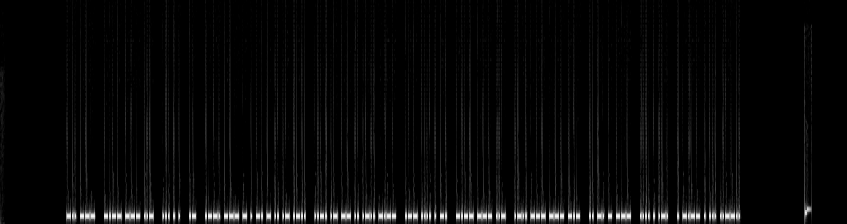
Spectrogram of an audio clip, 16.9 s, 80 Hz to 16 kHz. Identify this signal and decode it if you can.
Morse code, heard as a keyed tone, about 41 wpm, 700 Hz. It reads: DO YOU SEE A POTENTIAL FAMILY WHEN YOU LOOK INTO HER EYES?
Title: Sentences from Top 1000 Words - Review Part 4 - 45wpm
